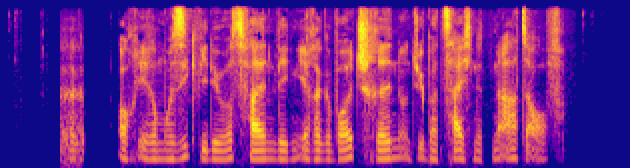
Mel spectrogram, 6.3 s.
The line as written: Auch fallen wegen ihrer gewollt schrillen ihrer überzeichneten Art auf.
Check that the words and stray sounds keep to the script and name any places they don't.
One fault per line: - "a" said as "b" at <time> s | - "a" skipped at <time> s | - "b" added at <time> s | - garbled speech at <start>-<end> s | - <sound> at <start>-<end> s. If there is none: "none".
- laugh at 0.6-0.8 s
- "ihre Musikvideos" added at 1.4 s
- "ihrer" said as "und" at 4.0 s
